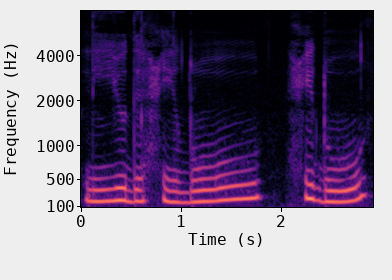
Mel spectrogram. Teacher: لیدحضوا، ید دال لائٹ اور قلقلہ، لیدحضوا، حضوا، یہاں پر ہے ضاد، زبان کے سائڈ سے اور ہیوی کریں گے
